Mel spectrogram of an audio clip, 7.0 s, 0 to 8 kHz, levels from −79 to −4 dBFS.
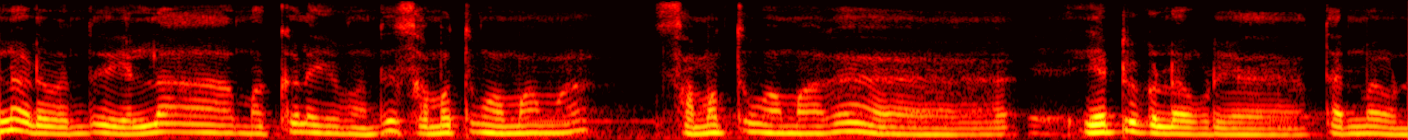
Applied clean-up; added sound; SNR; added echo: none; none; none; none.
